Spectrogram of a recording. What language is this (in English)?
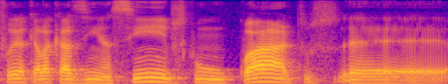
Portuguese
